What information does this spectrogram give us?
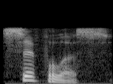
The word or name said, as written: syphilis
